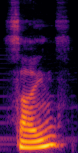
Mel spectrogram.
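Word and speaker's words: science: एस सी का जो combination है उसमें सी साइलेंट होता है। साइंस, sceptre.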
